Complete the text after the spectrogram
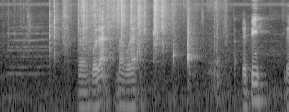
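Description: Bubble wrap rustles and crinkles as hands dig through it.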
